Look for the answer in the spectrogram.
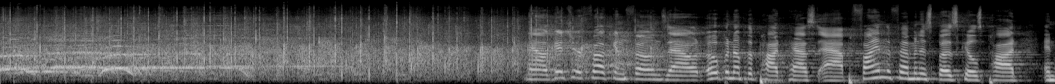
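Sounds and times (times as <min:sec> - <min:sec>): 
audience applause: 0:00.0 - 0:07.0
speech: 0:05.4 - 0:10.5.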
